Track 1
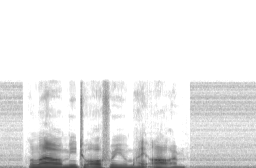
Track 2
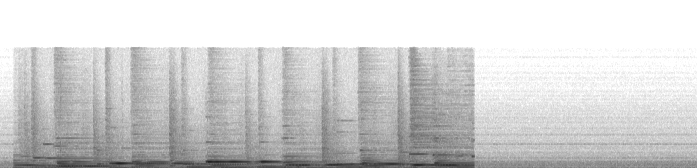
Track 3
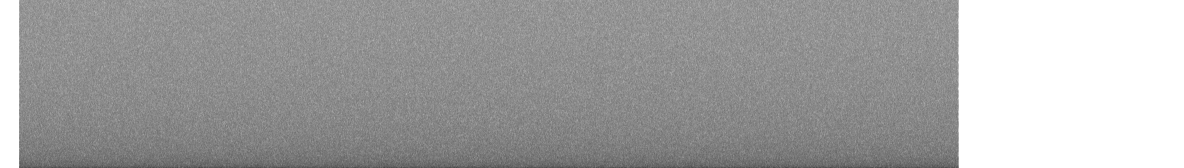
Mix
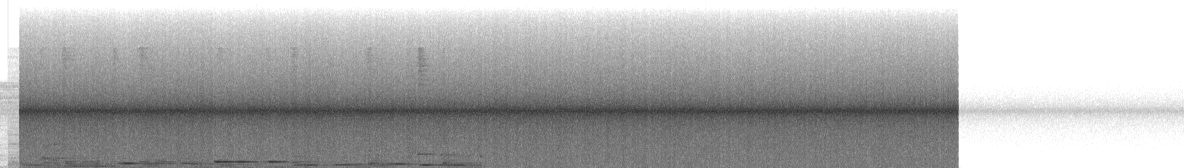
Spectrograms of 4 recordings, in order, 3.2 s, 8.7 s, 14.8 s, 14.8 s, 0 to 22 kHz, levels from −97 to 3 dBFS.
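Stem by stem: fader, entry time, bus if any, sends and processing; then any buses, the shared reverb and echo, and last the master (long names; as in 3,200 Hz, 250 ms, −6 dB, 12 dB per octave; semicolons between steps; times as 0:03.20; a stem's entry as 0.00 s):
−7.0 dB, 0.00 s, no send, no processing
−2.5 dB, 0.10 s, no send, no processing
0.0 dB, 0.00 s, no send, low-pass with resonance 7,500 Hz, resonance Q 13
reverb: not used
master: spectral tilt +3 dB per octave; brickwall limiter −10 dBFS, peak gain reduction 7.5 dB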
